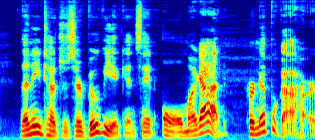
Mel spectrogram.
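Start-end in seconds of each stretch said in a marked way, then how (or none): none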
